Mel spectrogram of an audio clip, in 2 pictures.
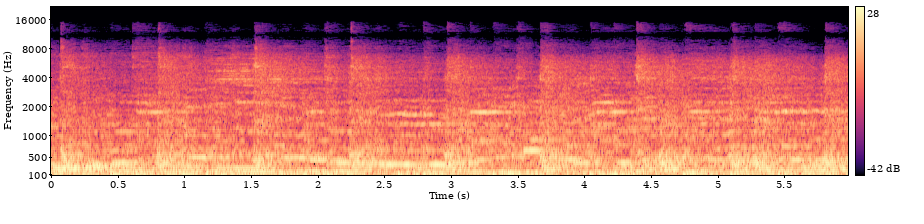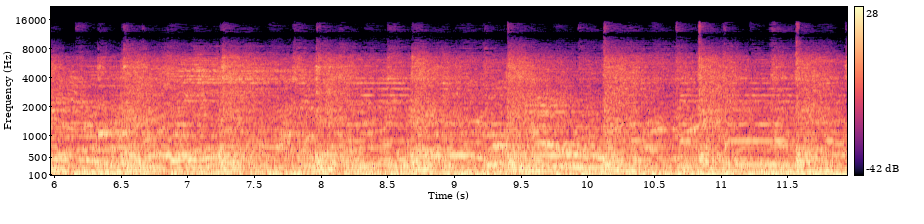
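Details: Dense rock music with singing and a crowd-like wash fills the whole stretch, and no animal is heard.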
